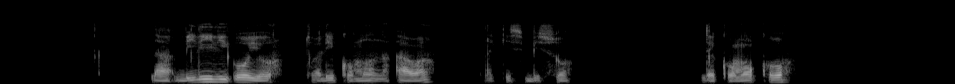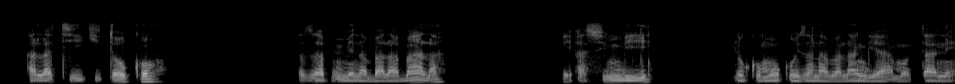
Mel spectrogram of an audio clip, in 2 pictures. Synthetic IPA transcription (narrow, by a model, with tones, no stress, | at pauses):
na˨bi˨li˦li˦ʔo˦jo˦to˨za˨li˦ko˨mɔ˦na˨ʔa˦wa˦ | o˨la˨ki˦si˦bi˦so˦ | nde˨ko˨mɔ˦kʰɔ˦ | a˨la˦tʰi˦ki˨tɔ˦kʰɔ˦ | a˨za˦pɛ˦mbɛ˦na˨ba˨la˨ba˦la˦ | pe˦ʔa˨si˦mbi˦˨ | lɔ˦kɔ˨mɔ˦kɔ˦e˨za˦na˨ba˨la˦ŋɡe˨ja˨mo˨ta˦ne˨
